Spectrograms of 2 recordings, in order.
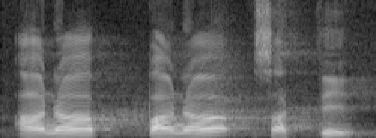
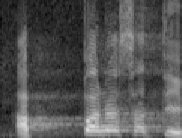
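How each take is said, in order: First: The phrase is said slowly and fully. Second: The phrase is said quickly and run together.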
